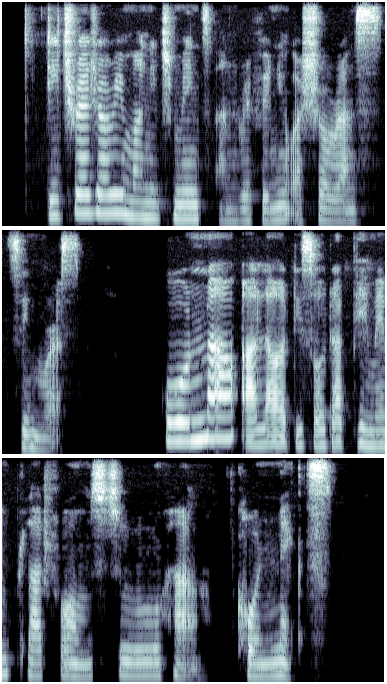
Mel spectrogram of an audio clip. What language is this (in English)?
Nigerian Pidgin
